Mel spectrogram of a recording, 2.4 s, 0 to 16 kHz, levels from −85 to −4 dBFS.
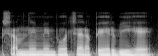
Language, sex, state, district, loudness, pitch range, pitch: Hindi, male, Arunachal Pradesh, Lower Dibang Valley, -16 LUFS, 95-100 Hz, 100 Hz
